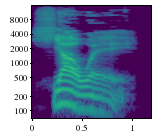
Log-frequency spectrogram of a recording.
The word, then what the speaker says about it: Yahweh: This name is pronounced Yahweh.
